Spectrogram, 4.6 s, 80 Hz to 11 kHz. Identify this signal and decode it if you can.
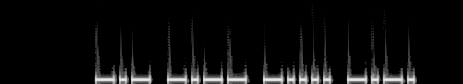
Morse code, heard as a keyed tone, about 21 wpm, 700 Hz. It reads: KY6C
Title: USA Call Signs - 4 Characters - Repeated 2x - 20wpm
